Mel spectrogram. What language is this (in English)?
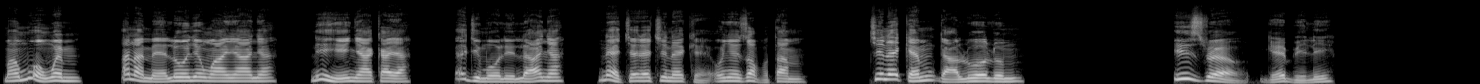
Igbo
